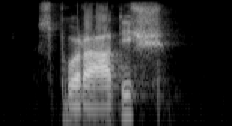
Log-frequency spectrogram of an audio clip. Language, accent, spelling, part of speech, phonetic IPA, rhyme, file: German, Austria, sporadisch, adjective, [ʃpoˈʁaːdɪʃ], -aːdɪʃ, De-at-sporadisch.ogg
- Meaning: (adjective) sporadic; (adverb) sporadically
